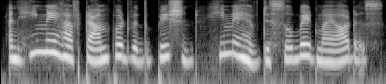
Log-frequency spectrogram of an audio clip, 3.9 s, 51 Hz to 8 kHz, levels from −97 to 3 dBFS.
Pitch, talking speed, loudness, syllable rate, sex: 245 Hz, 200 wpm, -16 LUFS, 5.5 syllables/s, female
